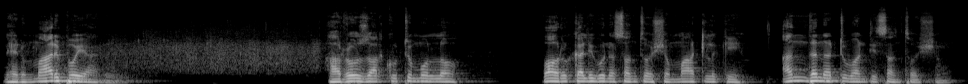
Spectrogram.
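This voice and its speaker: A man's voice: mid-range voice, takes it slowly, long pauses, a little mellow, some chatter behind. A male pastor preaching a sermon, telling a story dramatically and acting out the quoted dialogue. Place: church pulpit.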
